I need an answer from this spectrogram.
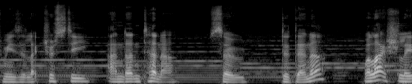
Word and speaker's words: Dedenne: Up next is the newest addition to the Pikachu ripoffs, Dedenne, or Dedenne how it's spelt. The name is a combination of Denki, which means electricity, and antenna, so Dedenne?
